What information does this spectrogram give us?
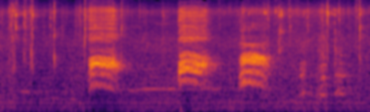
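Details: Three loud, grating caws from crows attacking food, spaced under a second apart, each a short harsh burst over a steady faint hum.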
